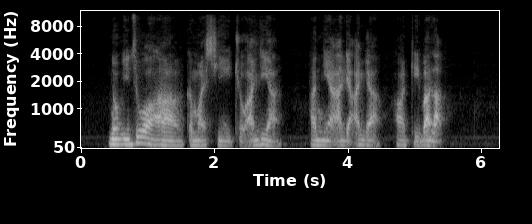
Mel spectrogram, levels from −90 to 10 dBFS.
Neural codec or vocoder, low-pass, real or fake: codec, 24 kHz, 1.5 kbps, HILCodec; 10.8 kHz; fake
